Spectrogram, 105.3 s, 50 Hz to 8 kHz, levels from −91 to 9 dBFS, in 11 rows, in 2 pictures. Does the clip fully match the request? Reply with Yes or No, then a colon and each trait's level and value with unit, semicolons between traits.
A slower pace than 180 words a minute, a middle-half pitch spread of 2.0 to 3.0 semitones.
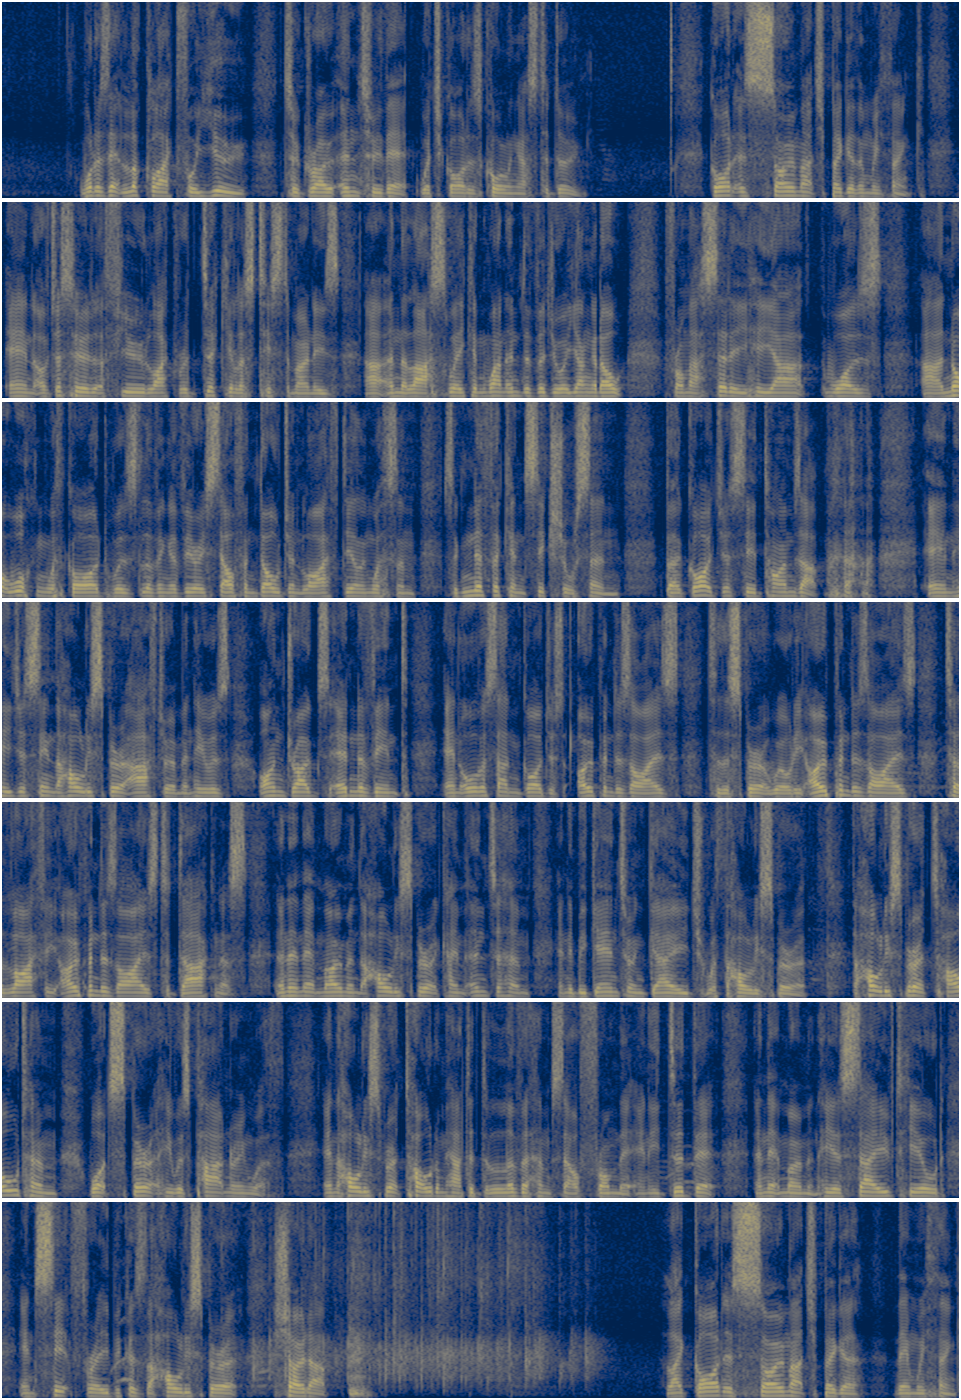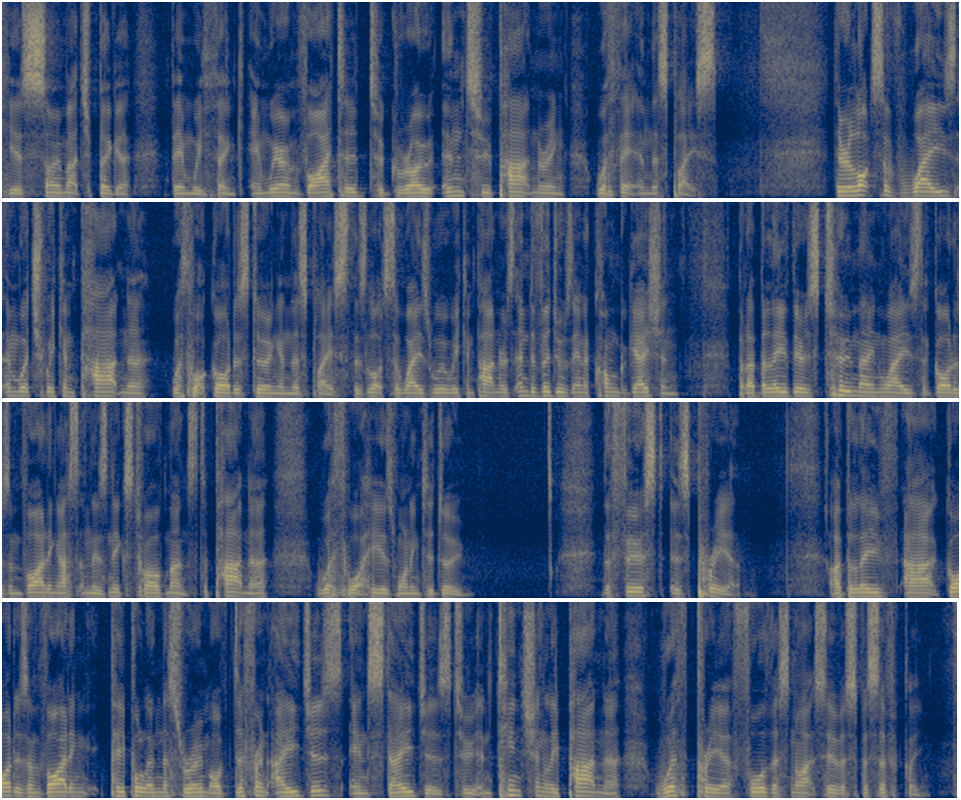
Yes: average, 170 wpm; narrow, 2.5 semitones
